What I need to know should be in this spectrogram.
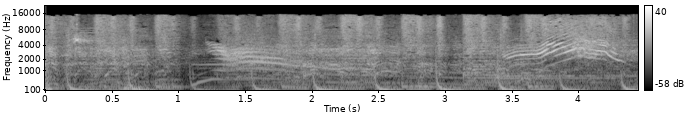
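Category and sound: animal, cat meowing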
